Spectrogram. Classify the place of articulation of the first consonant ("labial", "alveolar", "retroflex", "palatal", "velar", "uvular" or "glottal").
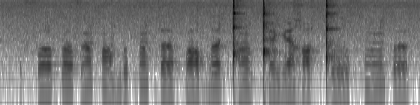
labial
